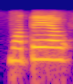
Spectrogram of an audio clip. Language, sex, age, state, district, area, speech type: Odia, female, 45-60, Odisha, Bhadrak, rural, conversation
